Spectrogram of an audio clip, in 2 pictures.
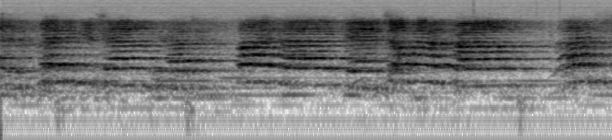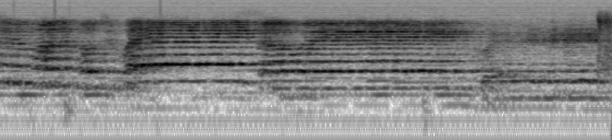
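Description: A group of voices singing together, moving through a melody with several long held notes.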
